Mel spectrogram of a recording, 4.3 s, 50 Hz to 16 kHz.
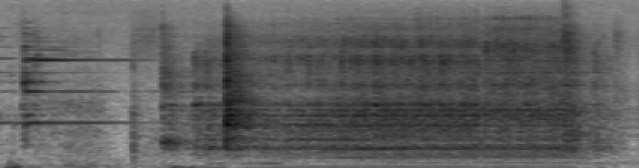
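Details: DeWalt 788 scroll saw after replacing the stripped upper blade chuck thumbscrew assembly, blade tensioned: a tight blade pluck rings clear, then an even, steady buzz with no knocking or rattle; running healthy.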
